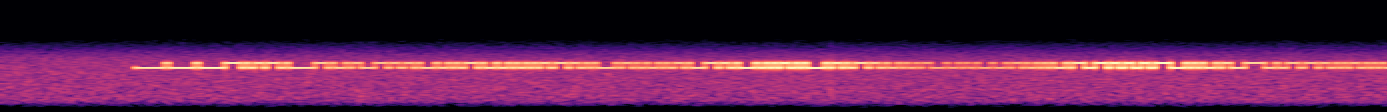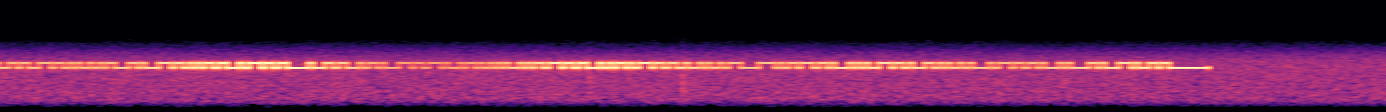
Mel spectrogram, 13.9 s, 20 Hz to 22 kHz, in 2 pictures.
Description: RTTY (50 baud, 450 Hz shift), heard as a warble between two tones, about 2350 Hz centre, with radio static and fading. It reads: HB GJHJS XDJG KSXD JBJQDYZ IOYBTA SYL FBG SC VUCG HDYS CD PFM GY UFK GXGHL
